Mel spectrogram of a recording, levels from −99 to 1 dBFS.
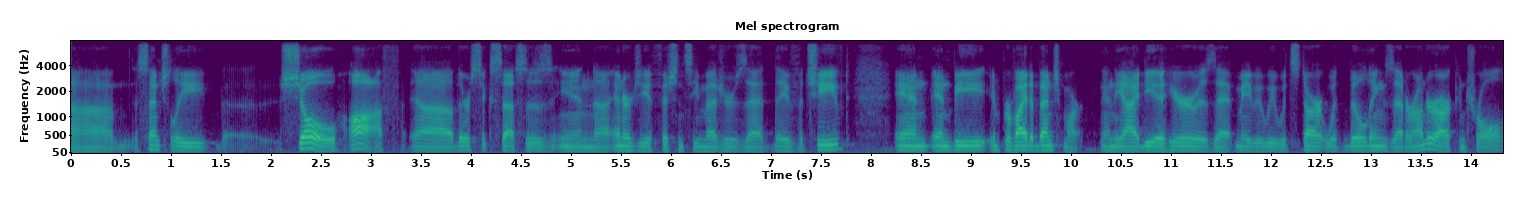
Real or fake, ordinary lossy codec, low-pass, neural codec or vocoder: real; Opus, 32 kbps; 7.2 kHz; none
